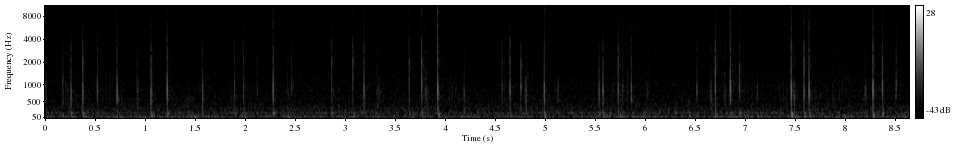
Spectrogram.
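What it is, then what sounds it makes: Leather makeup bag. Fingertips and nails tap quickly on a white textured leather zip makeup pouch. Short, sharp, bright clicks land irregularly over a quiet, steady low rumble and hiss. Each tap dies away almost instantly.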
